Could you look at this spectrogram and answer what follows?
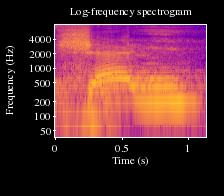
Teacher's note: Maka jangan sampai syaitoni, shin diutamakan sempurnanya fathah, jadi sya. Kemudian ya sukun seperti kasrah, dia meringis, syai.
